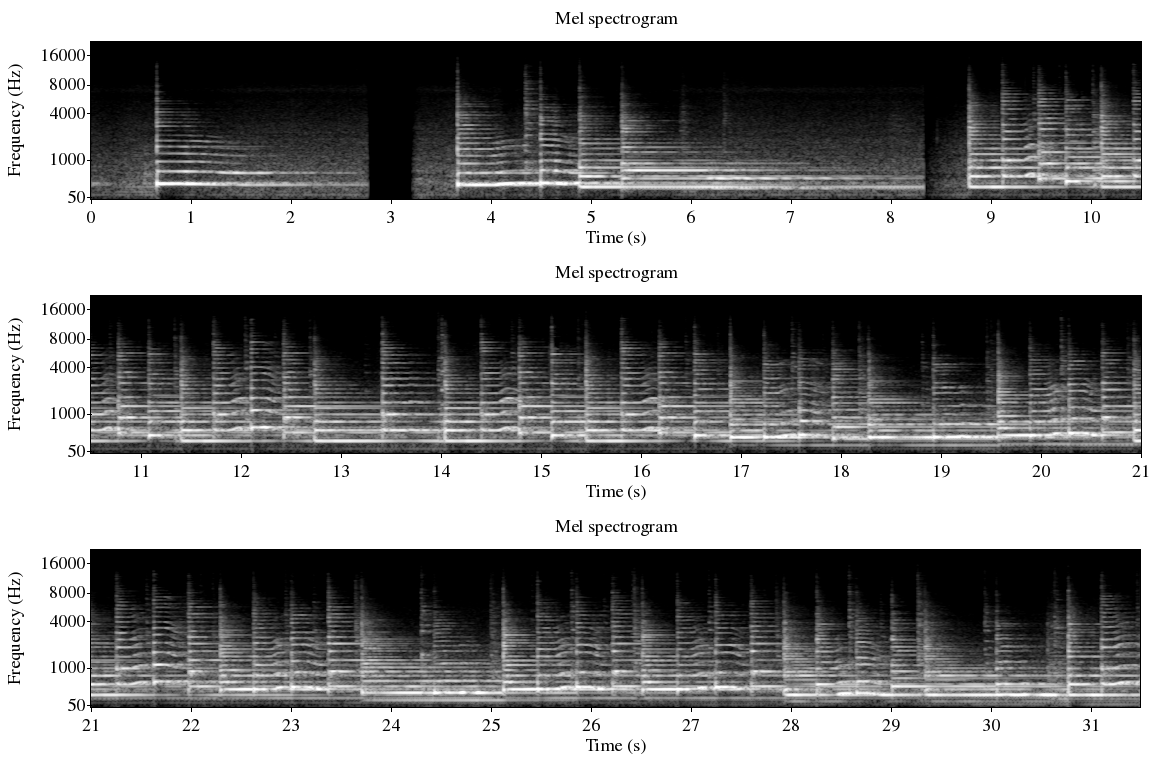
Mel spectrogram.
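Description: Guzheng plucked with fingerpicks. First a few single notes bent in pitch, showing the left-hand string-bending technique, with a brief silence about three seconds in. From about eight seconds on comes a continuous melody of quick plucked notes, with lower notes joining past the middle.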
